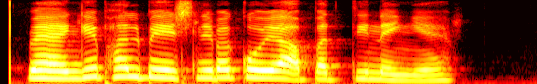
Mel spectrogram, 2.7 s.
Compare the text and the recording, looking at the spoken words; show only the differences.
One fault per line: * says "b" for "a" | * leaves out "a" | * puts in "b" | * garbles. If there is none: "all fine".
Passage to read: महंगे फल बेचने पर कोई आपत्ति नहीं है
all fine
